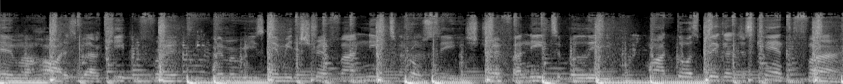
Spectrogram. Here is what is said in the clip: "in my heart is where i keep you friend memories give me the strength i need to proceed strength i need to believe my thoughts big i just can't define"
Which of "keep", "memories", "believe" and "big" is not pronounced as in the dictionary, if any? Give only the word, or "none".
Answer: none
